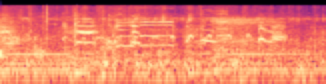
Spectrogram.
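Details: Chicken; aerial alarm call; warning of a bird of prey swooping overhead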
